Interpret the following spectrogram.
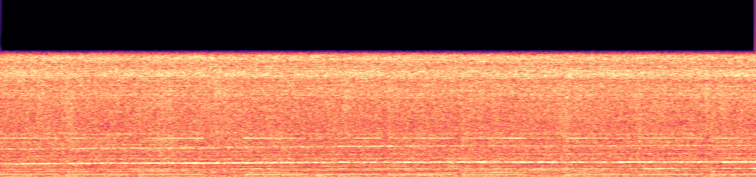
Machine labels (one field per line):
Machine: slide rail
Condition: normal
